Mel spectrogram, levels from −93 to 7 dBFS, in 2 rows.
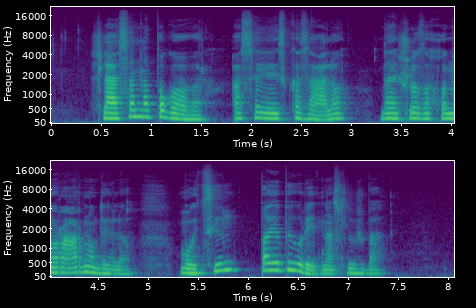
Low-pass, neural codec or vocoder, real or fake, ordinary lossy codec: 19.8 kHz; none; real; none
